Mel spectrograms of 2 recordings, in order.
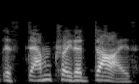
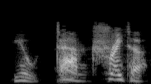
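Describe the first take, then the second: First: Loud, falling threat on dies; threaten, landing hard on dies; menacing threat. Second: Slow snarl leaning on damn. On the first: Acted. Pirate threatens hostage. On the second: A narrator's reading. Pirate grabbing the traitor Thunderstorm, slow snarl. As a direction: snarl it, hitting damn hard. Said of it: "the pirate snarled".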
